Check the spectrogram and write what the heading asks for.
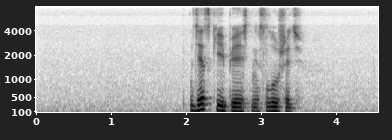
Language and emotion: Russian, neutral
